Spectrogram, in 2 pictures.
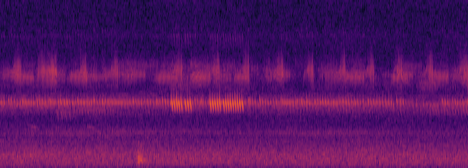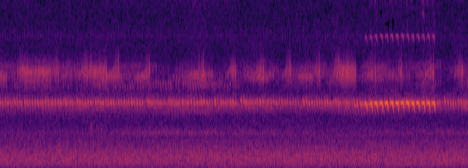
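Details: Crickets chirping through the night: an unbroken high-pitched pulsing hum, with short louder trills early on and again near the end.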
